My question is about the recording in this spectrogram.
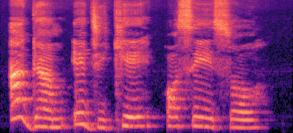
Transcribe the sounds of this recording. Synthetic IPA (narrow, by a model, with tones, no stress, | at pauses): a˦ɡa˨m̩˦e˦d͡ʒi˨kʰe˦ɔ˦sɪ˦ɪ˨sɔː˦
